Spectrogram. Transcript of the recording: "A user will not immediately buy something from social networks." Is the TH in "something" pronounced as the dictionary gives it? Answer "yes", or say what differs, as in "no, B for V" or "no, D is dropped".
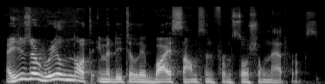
no, S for TH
